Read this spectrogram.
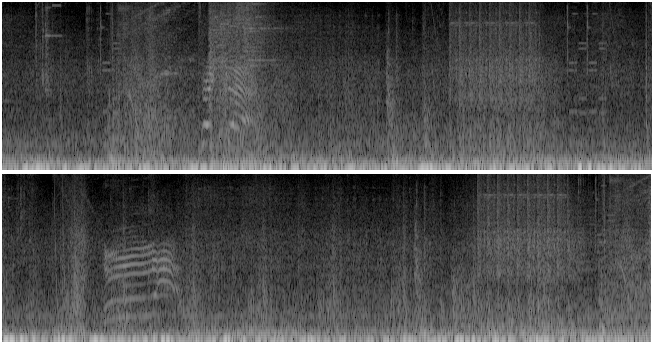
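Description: A sword clangs against metal in quick strikes.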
